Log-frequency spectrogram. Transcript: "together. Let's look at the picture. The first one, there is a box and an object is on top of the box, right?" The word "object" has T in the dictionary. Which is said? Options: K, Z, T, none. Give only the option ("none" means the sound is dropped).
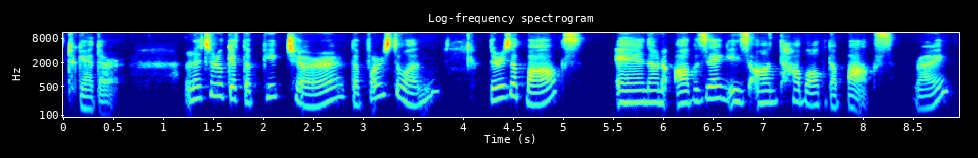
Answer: none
